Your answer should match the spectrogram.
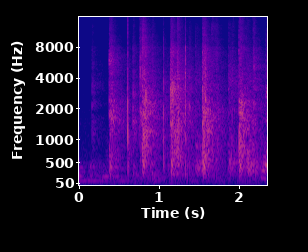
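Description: Hand clapping: a run of quick, sharp claps starting about a third of a second in.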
